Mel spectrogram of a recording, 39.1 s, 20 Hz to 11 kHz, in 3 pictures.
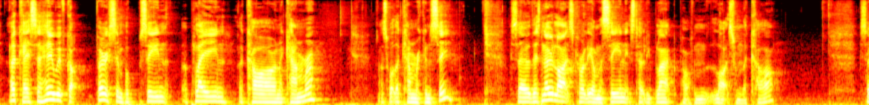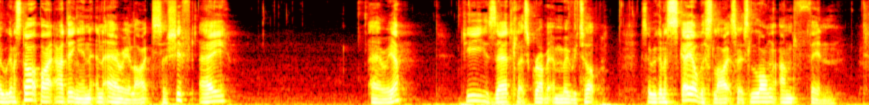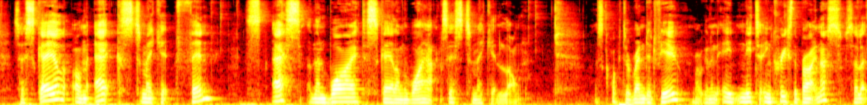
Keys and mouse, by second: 0.0-1.7 middle drag, 2.3 click, 4.0 middle click, 5.1 KP_0, 7.4 middle click, 12.3 click, 13.0 click, 15.4 shift+a, 19.9 g, 20.4 z, 22.0-23.4 drag, 26.3 s, 27.4 x, 29.6 s, 30.9 y, 34.0-35.3 drag, 35.8 middle click, 37.7 click, 38.9-39.0 drag.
